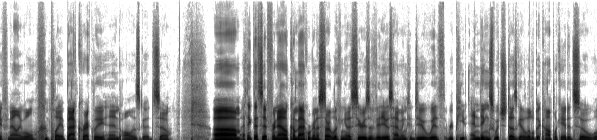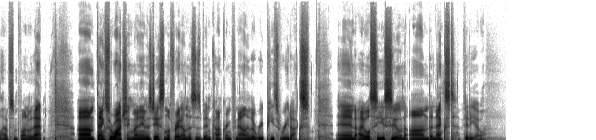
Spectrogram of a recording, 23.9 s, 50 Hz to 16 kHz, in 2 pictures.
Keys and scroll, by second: 19.5 typing, 22.1 typing.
